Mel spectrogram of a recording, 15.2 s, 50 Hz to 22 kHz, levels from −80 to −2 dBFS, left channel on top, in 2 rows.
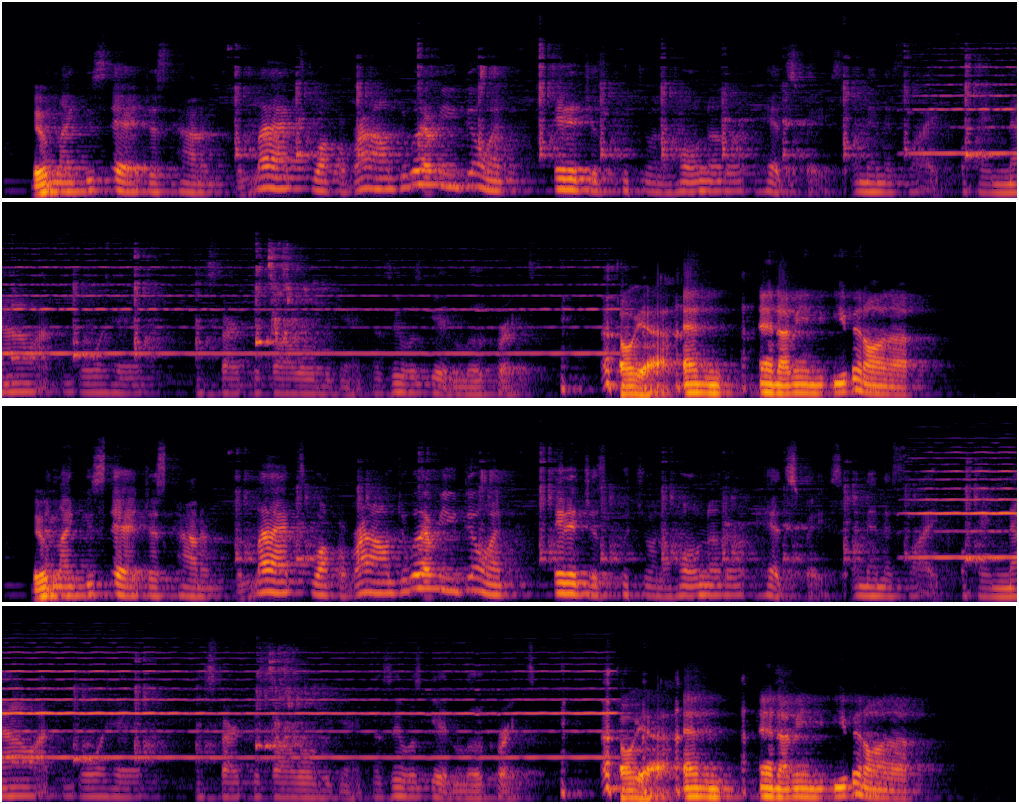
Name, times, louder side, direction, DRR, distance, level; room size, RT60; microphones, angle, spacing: voice 1, 0.3-3.8 4.1-4.5 4.8-7.0 7.3-8.7 9.1-11.5 12.1-12.2, right 2 dB, 30° right, 4 dB, 1.4 m, -33 dB
Drip, 1.7-2.4 2.6-2.7 3.1-4.6 4.9-5.1 5.4-5.9 6.3-6.8 7.2-7.4 7.7-8.7 9.0-10.1, left 3 dB, 65° left, 7.0 m, -40 dB
Bowed string instrument, 6.7-12.3, right 6 dB, 65° right, 2.2 m, -35 dB
voice 2, 12.2-13.0 13.3-14.4, left 1 dB, 20° left, 10 dB, 0.6 m, -22 dB
18.0 x 11.0 x 7.1 m, 0.66 s
head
